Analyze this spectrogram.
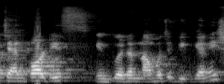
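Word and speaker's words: Chancourtois: সাকুরতোয়া চি আইস চানকর্টিস এটার নাম উচ্চারণটা চ্যানকটিস।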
